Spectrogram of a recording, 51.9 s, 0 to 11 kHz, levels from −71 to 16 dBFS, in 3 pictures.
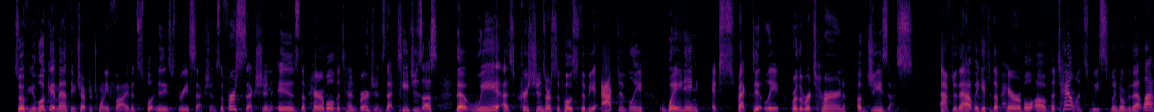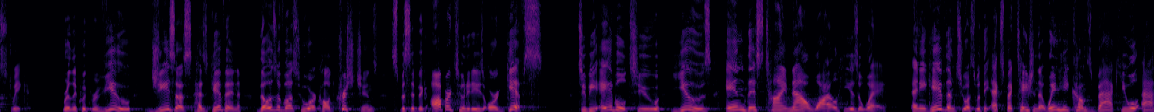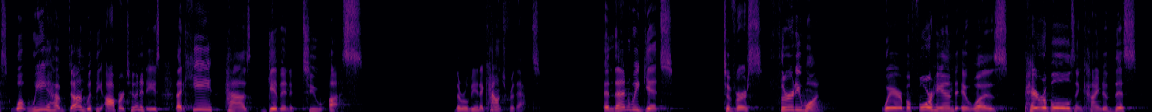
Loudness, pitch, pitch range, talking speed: -33 LUFS, 205 Hz, 175-250 Hz, 165 wpm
